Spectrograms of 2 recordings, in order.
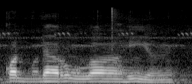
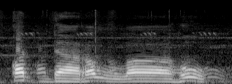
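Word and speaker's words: قَدَّرَ اللهُ: Kemudian Allah di sini kan isim mudhaf jadinya qaddarullahi, enggak bisa. Jadi yang benar qaddarallahu, ya, wa ma syafa'al.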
